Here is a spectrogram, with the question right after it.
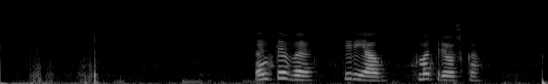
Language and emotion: Russian, neutral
